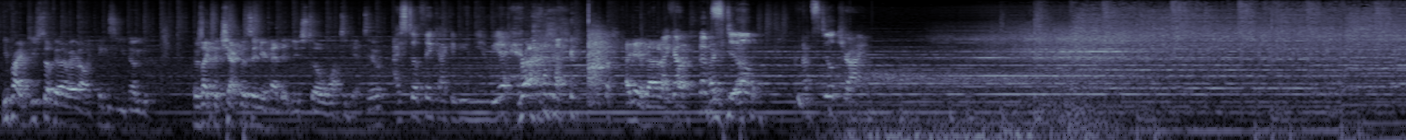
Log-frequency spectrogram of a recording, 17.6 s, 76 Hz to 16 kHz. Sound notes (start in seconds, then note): 6.3 laughing; 13.0 inspirational music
